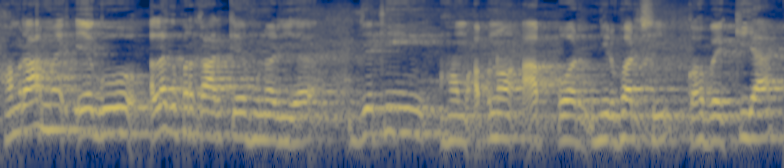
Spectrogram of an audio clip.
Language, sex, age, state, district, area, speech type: Maithili, male, 18-30, Bihar, Saharsa, rural, spontaneous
